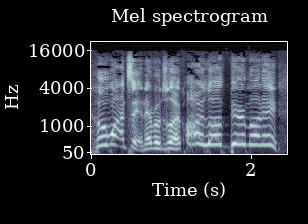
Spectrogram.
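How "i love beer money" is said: high, loud cheering shout; a crowd yelling for easy money; excited crowd shout. Acted.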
